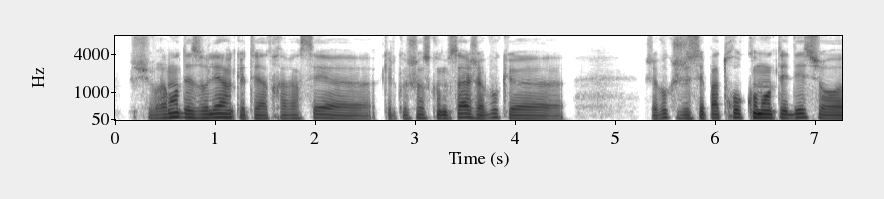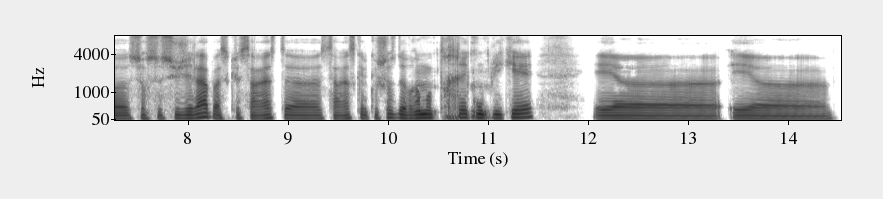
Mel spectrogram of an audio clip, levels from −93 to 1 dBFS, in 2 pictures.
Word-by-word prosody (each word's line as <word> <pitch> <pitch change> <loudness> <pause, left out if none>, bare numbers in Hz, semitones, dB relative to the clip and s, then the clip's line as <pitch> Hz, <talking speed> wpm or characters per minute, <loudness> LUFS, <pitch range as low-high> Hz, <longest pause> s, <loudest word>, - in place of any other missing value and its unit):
Je - - -19
suis - - -9
vraiment 120 +7 +3
désolé, 120 -1 +2
hein 130 -1 +5
que 115 - -5
tu 110 - -5
aies - - +1
à 105 - 0
traverser 105 +2 -5 0.6
quelque 105 - -9
chose 110 +1 -4
comme 110 -2 +1
ça. 130 +5 +3
J'avoue 115 +3 -1
que 100 -5 -2 0.8
j'avoue 130 - -3
que 115 - -10
je 105 - -2
sais 105 +3 0
pas 115 +1 +1
trop 130 +2 +1
comment 125 0 +6
t'aider 120 +3 +1
sur, 115 -5 -1
heu, 100 0 +2
sur 105 +2 -6
ce 100 +1 -5
sujet-là 110 +7 +2
parce 110 -4 -3
que 105 - -11
ça 100 -1 -3
reste, 115 +2 -2
heu, 100 -1 0
ça 100 0 -7
reste 105 +3 -3
quelque 110 -1 -6
chose 120 +3 -4
de 115 - +4
vraiment 115 +3 +4
très 130 +3 -2
compliqué 125 +3 +1 0.6
et 100 0 +1
heu 95 -1 0
et 100 0 -1
heu 90 -2 -2
105 Hz, 190 wpm, -23 LUFS, 100-120 Hz, 0.8 s, comment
